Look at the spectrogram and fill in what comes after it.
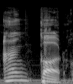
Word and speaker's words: Anchor: Se escribe Anchor ¿ok? Se pronuncia Anchor.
